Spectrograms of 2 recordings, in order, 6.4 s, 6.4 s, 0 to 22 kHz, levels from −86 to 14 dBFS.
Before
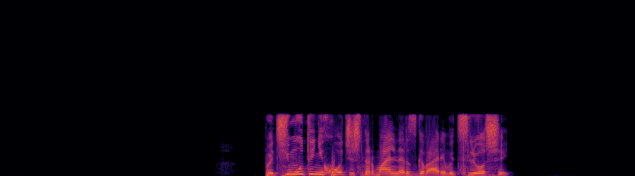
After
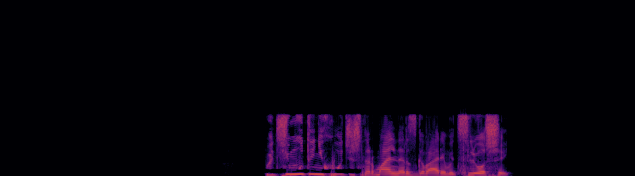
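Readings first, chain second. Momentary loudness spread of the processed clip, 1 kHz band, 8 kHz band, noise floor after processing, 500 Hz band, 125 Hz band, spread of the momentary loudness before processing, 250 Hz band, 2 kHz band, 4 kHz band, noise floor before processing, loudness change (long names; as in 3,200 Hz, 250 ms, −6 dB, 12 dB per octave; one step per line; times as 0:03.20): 6 LU, −11.0 dB, can't be measured, below −85 dBFS, −11.5 dB, −9.5 dB, 5 LU, −9.5 dB, −10.0 dB, −9.5 dB, −83 dBFS, −10.5 dB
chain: time-frequency box erased 0:02.60–0:03.62, 330–1,000 Hz
transient designer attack −7 dB, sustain +1 dB
level −8.5 dB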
